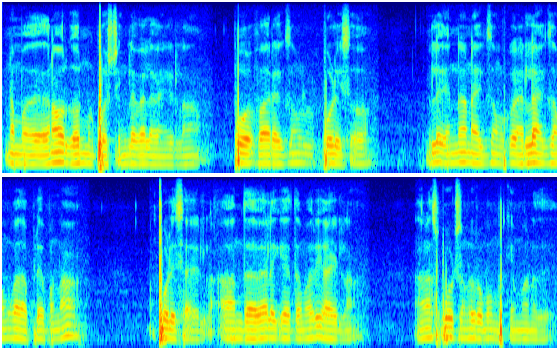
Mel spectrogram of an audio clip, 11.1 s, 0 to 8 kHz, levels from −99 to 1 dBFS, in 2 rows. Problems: constant background noise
